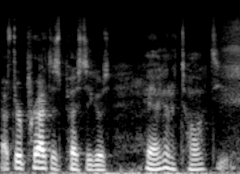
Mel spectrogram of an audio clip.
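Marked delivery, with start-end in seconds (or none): 1.4-2.3 quiet whispered voice. Retelling how a teammate pulled him aside after practice: imitating a whisper. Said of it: "whispered to me".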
